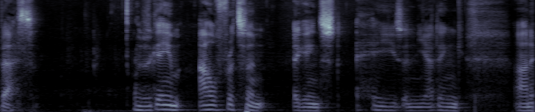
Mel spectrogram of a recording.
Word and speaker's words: Alfreton: Alfreton, I think it's pronounced.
